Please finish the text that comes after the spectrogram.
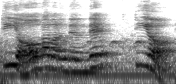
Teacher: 모음으로 끝나는 용언의 어간 뒤에 어나 오로 시작하는 어미가 붙을 때 보여? 붙을 때 자연스럽게 반모음 이 소리가 덧나서 이중모음으로 발음된다는 거예요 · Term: 반모음 첨가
